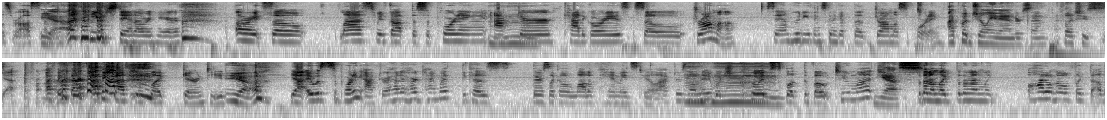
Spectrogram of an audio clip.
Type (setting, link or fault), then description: fault, background noise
